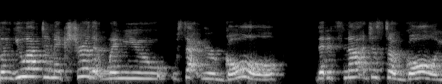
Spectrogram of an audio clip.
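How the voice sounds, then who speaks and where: Her pitch varies in an ordinary way as this woman talks. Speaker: fitness team coach. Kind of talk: team call pep talk. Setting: group call. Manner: fast; animated.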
